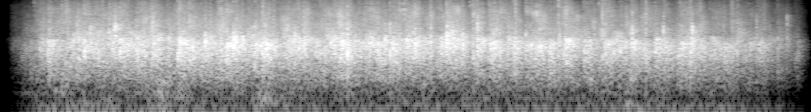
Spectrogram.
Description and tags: A group of people applauding.
group, applaud, clapping, crowd, happy, audience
